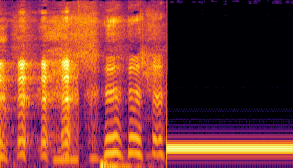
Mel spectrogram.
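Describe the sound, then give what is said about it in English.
Speech with a harmonic voice cuts off abruptly into a loud, steady single-pitch censor beep that holds unwavering for about a second before stopping. “Can I edit? Can you edit it? Beep.”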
